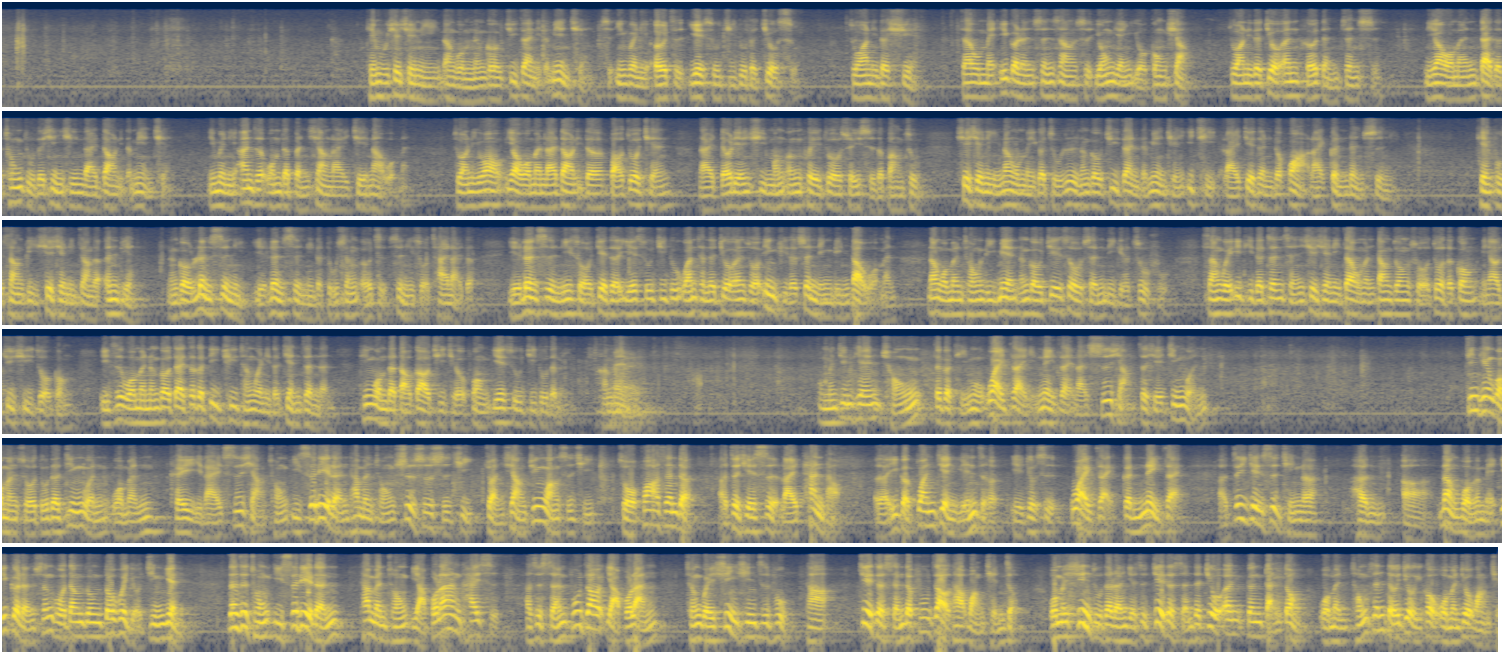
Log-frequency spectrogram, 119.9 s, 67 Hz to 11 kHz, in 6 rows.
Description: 所有布道录音现都已转换成MP3格式，这样能用本网站内置播放器插件播放。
